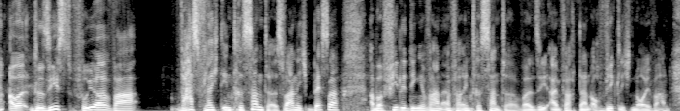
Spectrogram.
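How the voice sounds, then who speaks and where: Keeping his loudness very even, a man speaks at a fairly quick pace with very wide pitch swings. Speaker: podcast co-host and voice-over artist. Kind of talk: casual chat.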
